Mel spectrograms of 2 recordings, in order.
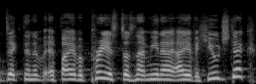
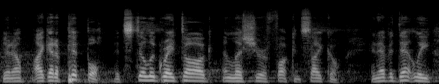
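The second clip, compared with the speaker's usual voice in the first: usual speaking voice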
